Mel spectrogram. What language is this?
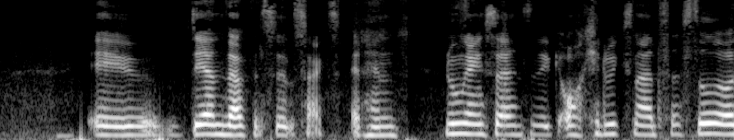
Danish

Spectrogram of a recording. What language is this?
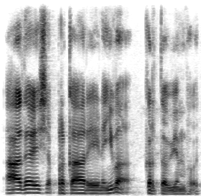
Sanskrit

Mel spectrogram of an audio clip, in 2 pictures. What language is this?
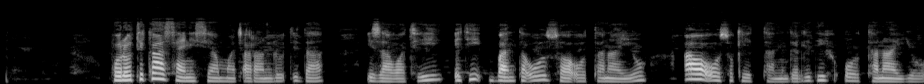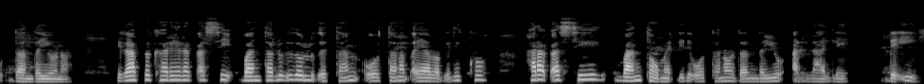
Wolaytta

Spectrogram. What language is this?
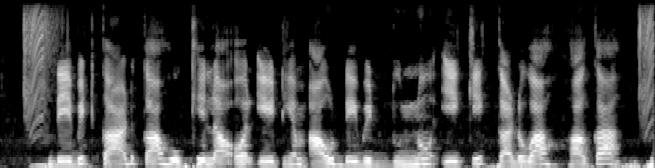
Bhojpuri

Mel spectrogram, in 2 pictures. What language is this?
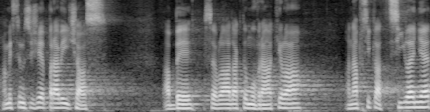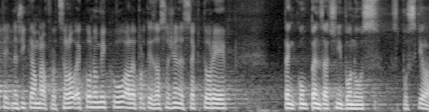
Czech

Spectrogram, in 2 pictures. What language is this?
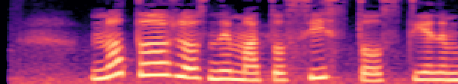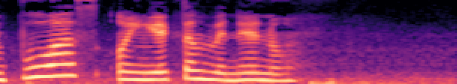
Spanish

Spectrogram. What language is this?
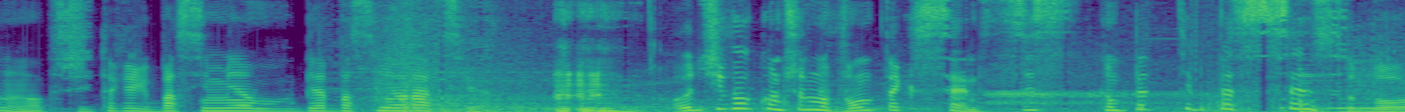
Polish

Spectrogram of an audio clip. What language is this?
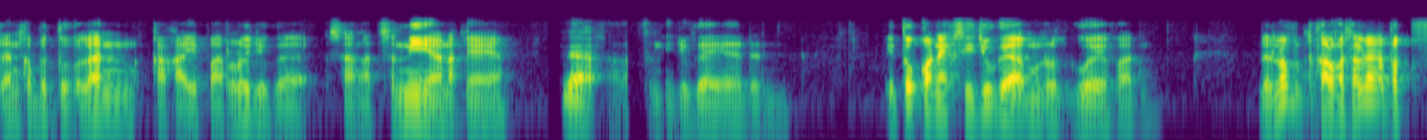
Indonesian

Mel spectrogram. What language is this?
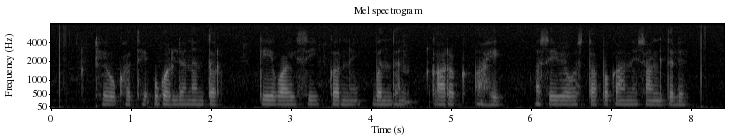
Marathi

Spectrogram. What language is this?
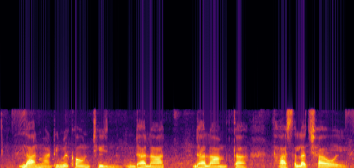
Bhojpuri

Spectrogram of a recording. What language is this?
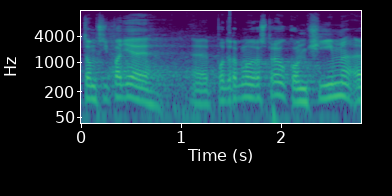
Czech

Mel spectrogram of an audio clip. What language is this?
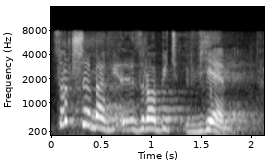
Polish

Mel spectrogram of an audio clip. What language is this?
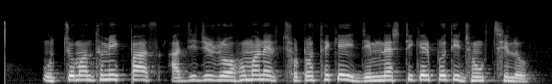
Bangla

